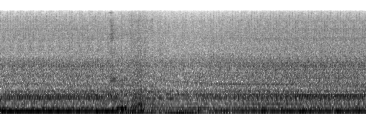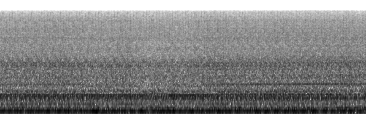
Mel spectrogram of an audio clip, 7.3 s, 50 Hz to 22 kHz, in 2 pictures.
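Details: 1949 Chevy 3100 idling after swapping its Pertronix Flamethrower distributor advance springs to high-range copper for earlier mechanical advance; smooth, fairly quick idle with a steady low drone and no misses or knocks, seeming to start easier and idle higher from more advance.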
